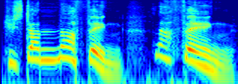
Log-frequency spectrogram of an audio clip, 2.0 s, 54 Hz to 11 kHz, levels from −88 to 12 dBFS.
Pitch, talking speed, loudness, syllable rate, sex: 200 Hz, 120 wpm, -20 LUFS, 3.7 syllables/s, male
